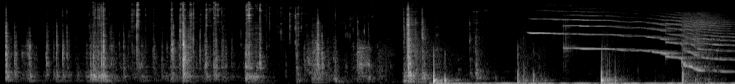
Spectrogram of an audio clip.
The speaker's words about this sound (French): Enfin bref, attends, j'ouvre ma porte.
